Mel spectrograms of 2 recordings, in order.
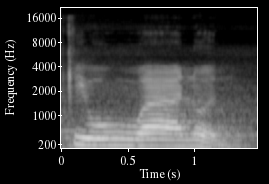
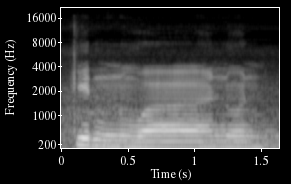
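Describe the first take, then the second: First: The n merges into the following w. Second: The n is pronounced clearly before the w. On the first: The speaker calls it wrong. "tidak boleh dibaca kiwanun" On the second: The speaker calls it right. "tapi dibaca kinwanun. Dibacanya dengan izhar"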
